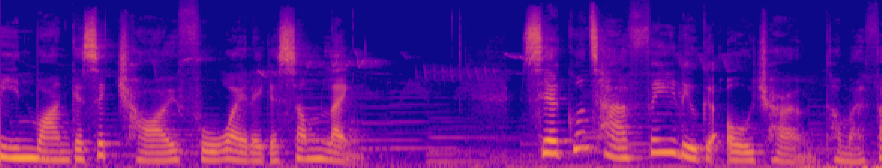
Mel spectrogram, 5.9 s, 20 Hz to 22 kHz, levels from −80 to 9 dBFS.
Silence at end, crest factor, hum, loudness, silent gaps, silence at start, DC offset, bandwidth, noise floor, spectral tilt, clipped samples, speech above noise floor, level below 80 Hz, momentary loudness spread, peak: 0 s; 20 dB; none; -23 LUFS; none; 0 s; under 0.1%; over 20 kHz; -43 dBFS; -4.5 dB/octave; under 0.1%; 21 dB; -46 dBFS; 14 LU; -4 dBFS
